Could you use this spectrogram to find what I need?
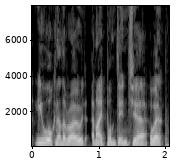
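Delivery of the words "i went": ordinary talk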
